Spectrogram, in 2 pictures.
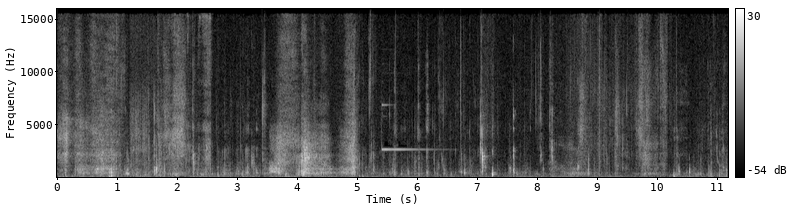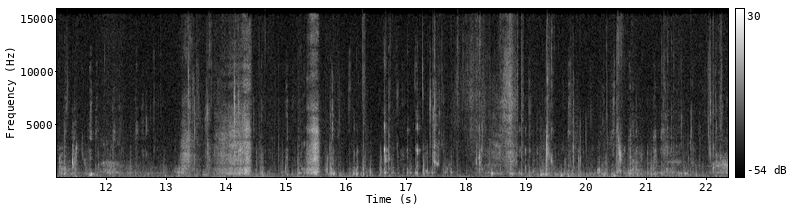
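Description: Close-miked biting and chewing of soft cakes and cream-filled doughnuts, a dense, irregular run of mouth clicks and chewing noises.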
